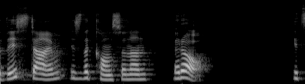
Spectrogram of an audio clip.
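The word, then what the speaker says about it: Rho: have to remember to pronounce this letter as an R here's the uppercase row it is handwritten like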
